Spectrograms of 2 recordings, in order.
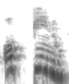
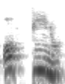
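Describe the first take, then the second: First: Said in the usual way. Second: Opino said louder, with the pi syllable hit clearly; stressed syllable shown. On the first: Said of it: "tá vendo?". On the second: Shown as a demonstration. Teacher showing the class the stressed syllable, punching pi in Opino. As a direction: lean on the pi of Opino so students hear the strong syllable. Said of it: "Isto daqui é a minha sílaba mais forte".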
